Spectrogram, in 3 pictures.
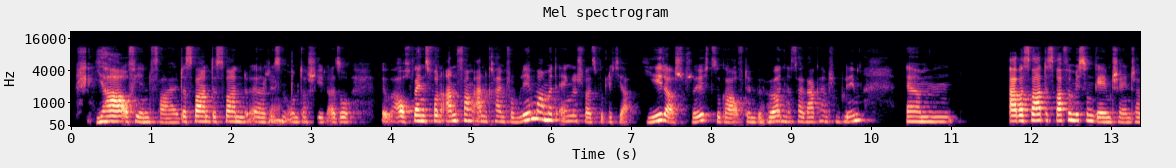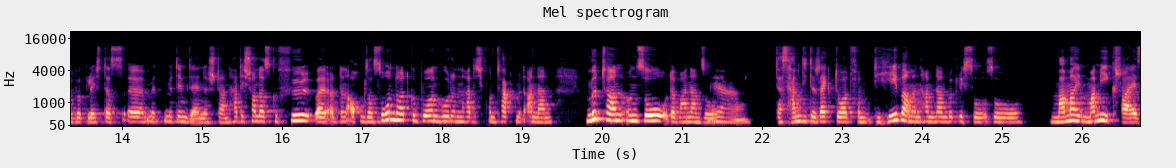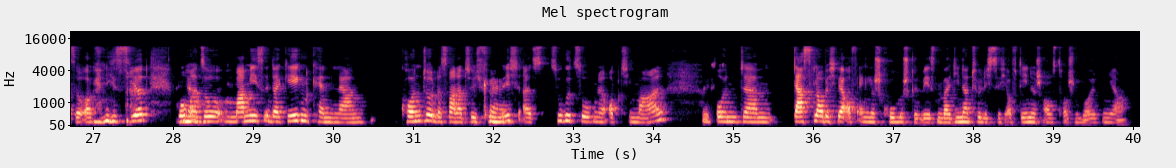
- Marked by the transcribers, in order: tapping; other background noise; stressed: "jeder"; snort; laughing while speaking: "organisiert"
- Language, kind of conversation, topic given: German, podcast, Was bedeutet Heimat für dich, ganz ehrlich?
